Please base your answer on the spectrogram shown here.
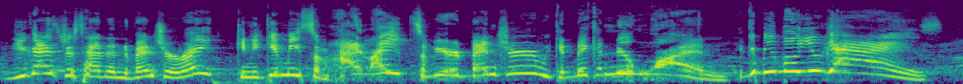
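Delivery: high, fast, excited gnome begging for a song; Gilly the gnome. Acted. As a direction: pile on the excitement, words tumbling out. GM voices Gilly pleading.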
